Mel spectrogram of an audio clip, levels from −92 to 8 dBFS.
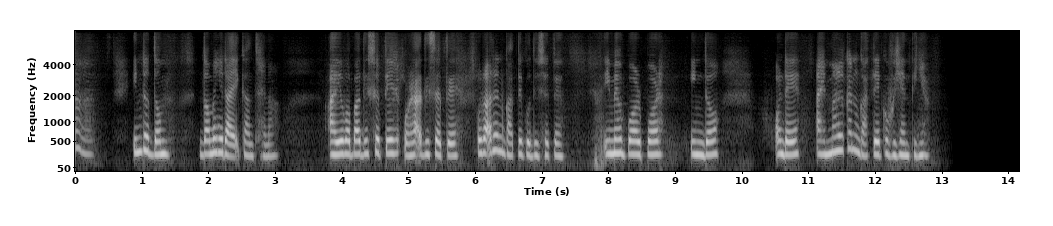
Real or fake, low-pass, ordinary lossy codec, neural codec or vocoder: fake; none; none; codec, 16 kHz, about 1 kbps, DyCAST, with the encoder's durations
